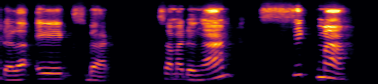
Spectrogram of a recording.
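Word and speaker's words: x̄: Jadi kalau kamu menemukan simbol seperti itu adalah simbol min, dan cara membacanya adalah X bar.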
